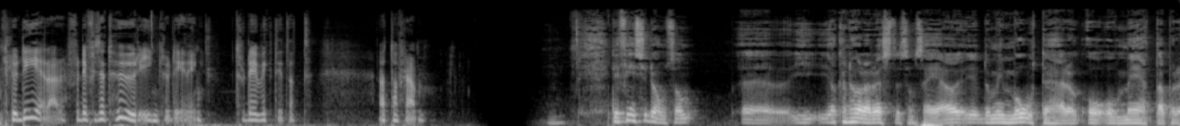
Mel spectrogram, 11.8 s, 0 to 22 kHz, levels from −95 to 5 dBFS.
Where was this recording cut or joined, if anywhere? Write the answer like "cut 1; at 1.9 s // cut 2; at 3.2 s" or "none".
none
